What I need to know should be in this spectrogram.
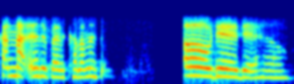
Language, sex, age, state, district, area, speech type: Bodo, female, 30-45, Assam, Chirang, urban, conversation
